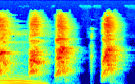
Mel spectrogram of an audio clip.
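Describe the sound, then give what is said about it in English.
A small terrier-type dog, like a little Jack Russell, lets out a drawn-out, high-pitched whine followed by three sharp, loud barks in quick succession, with no one talking; the lone dog is crossing a street. “It kind of is like a little Jack Russell-y guy.”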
